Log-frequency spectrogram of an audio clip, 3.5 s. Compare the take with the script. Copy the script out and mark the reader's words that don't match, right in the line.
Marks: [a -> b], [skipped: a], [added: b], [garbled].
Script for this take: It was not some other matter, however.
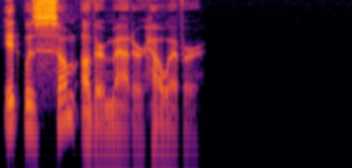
It was [skipped: not] some other matter, however.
